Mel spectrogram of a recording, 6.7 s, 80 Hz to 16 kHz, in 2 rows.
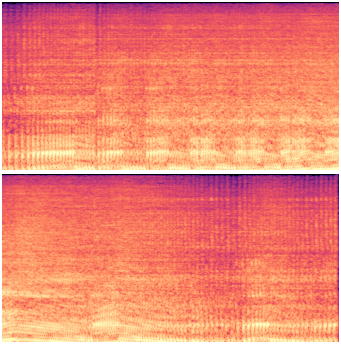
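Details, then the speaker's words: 1982 Honda XL80S small single-cylinder motorcycle, sat for years, just kick-started cold: quick popping beat rising and falling with throttle, slightly uneven; just cold and still warming up. "Oh, see, it's still got to warm up a little bit. So let's let it warm up."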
